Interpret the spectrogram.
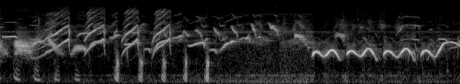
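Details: Tame, large-bodied caged Chinese Hwamei with yellow legs and beak, newly arrived, singing as heavy rain begins: bright, varied sweeping whistles, rapid downward strokes, then a looping wavy trill repeated several times.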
